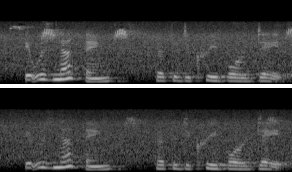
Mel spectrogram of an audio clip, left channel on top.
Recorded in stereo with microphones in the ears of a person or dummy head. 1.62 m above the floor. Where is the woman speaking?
40° left (ahead or behind), 0.8 m; by 2.8 s 15° right (ahead or behind), 1.7 m.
